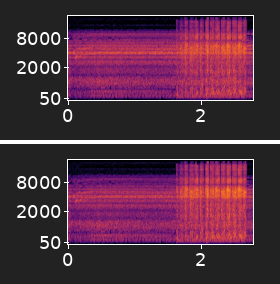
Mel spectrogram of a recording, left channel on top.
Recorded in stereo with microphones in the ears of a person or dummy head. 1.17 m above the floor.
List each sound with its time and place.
0.0 s a drone: 15° left (ahead or behind)
1.6 s writing: 5° right (ahead or behind)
